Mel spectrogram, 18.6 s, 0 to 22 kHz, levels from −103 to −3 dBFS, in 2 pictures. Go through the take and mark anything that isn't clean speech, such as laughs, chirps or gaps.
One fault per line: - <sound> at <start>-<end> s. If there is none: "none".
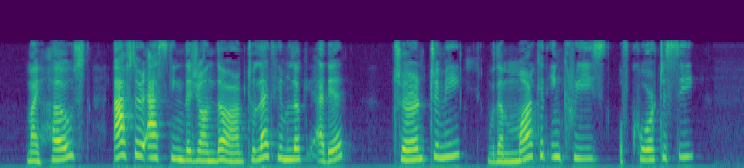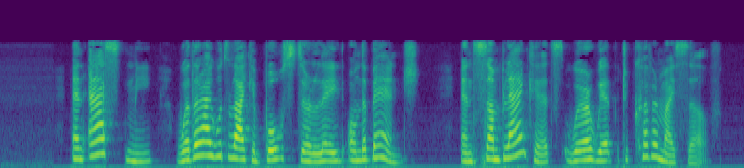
none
